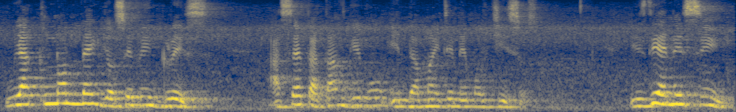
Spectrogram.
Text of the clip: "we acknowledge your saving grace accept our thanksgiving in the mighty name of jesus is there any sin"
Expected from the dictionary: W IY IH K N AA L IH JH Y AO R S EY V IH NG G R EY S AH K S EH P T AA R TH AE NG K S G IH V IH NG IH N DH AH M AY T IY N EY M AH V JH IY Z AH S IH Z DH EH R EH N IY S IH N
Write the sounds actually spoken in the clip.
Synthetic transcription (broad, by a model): W IY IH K N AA L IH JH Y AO S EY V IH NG G R EY S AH S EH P T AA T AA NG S G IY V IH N IH N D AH M AY T IY N EY M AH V JH IY S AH S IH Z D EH EH N IY S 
